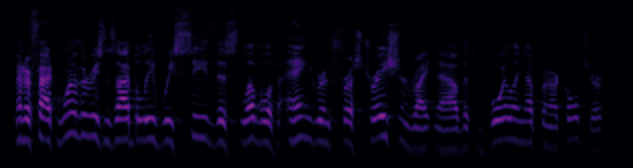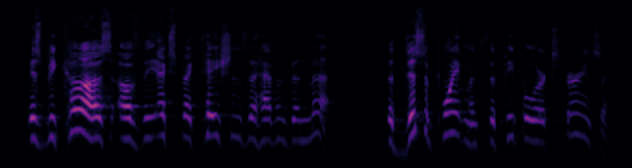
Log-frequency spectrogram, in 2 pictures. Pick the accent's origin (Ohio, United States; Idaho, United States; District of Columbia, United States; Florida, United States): District of Columbia, United States; Washington; I grew up in Washington, D C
